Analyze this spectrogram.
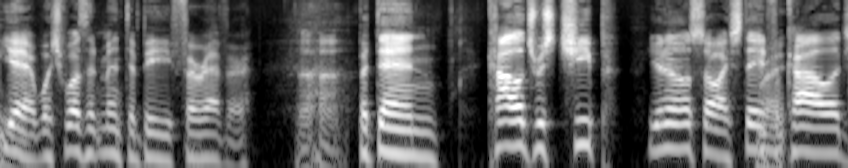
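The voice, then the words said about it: New York accent. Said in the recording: “I'm from Queens ... an Irish comedian with a New York accent”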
